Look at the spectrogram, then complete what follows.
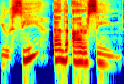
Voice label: Ost Fem en; Cetus

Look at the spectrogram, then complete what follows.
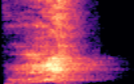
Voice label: Attack Heavy Soldier Male; Sinecure Soldier Male A

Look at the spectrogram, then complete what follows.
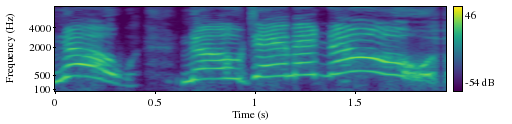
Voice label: Adult Op, en; Warframe; New War

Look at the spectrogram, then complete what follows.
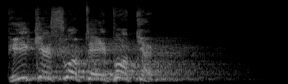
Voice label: Attack, Modular Corpus Male; Warframe

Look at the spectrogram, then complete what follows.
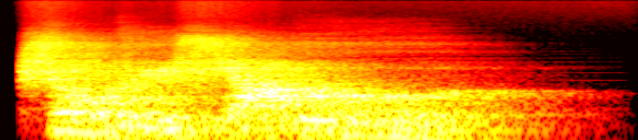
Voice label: Barks Evil Awakening Verb; Warframe; Tau; Roathe

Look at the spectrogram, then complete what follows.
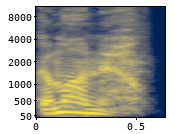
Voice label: Horse Start Adult, Dialog; Duviri

